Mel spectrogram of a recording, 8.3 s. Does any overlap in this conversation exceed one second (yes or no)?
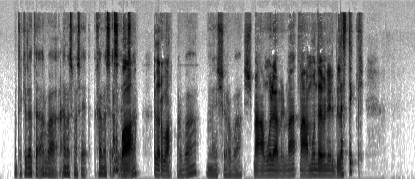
no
